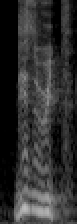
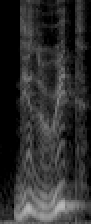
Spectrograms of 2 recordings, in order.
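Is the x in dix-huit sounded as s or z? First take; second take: z; z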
